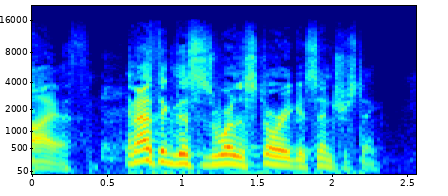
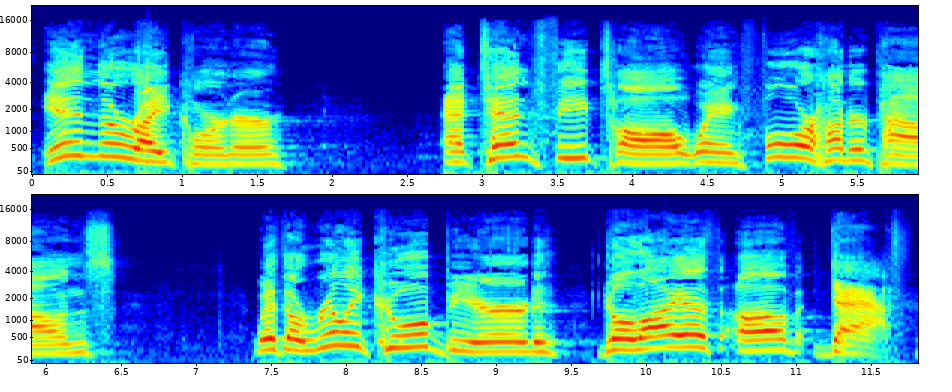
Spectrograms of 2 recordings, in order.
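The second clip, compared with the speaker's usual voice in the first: slow, drawn-out ring announcer, louder; boxing announcer; 3 semitones higher, 6 dB louder, slower than usual. Retold or imitated. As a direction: call it like a ring announcer hyping the big fighter. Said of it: "you can almost hear the announcer".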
